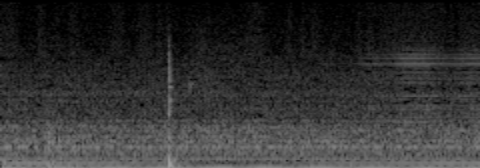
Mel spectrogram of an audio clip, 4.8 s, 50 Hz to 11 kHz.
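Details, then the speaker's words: RCA A24 antique vacuum tube radio during alignment, dialing toward 1500 kilocycles after setting 600: steady low mains hum with faint hiss, no program audio, sounds empty, signal disappearing as if tuned out of operating range; hum with no signal, cause unknown. "Ooh. Does that ever sound empty? Sounds like an empty radio. I wonder what happened here. It's almost as if we tuned out of a range within which the radio can operate."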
